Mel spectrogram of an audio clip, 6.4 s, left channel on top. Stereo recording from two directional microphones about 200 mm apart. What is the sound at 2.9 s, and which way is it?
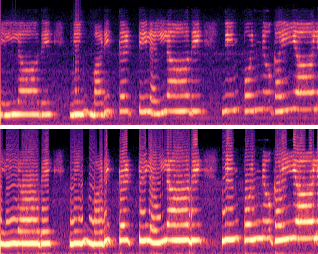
Child singing, 50° right (ahead or behind).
